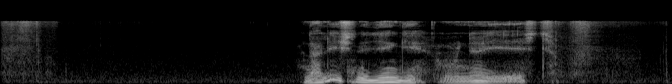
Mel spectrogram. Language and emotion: Russian, sad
